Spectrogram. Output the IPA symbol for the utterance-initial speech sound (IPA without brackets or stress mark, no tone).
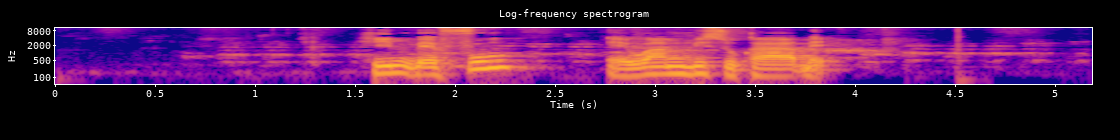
h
